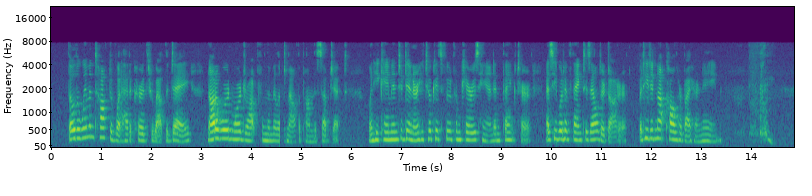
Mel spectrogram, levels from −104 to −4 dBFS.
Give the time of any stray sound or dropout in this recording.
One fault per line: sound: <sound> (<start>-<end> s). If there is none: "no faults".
sound: dropout (4.6-4.7 s)
sound: sneeze (13.7-14.5 s)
